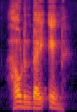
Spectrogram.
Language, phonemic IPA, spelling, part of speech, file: Dutch, /ˈhɑudə(n) bɛiˈen/, houden bijeen, verb, Nl-houden bijeen.ogg
- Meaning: inflection of bijeenhouden: 1. plural present indicative 2. plural present subjunctive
